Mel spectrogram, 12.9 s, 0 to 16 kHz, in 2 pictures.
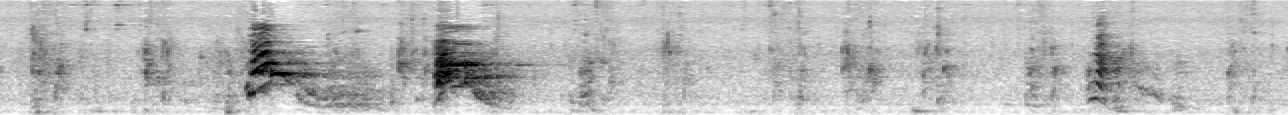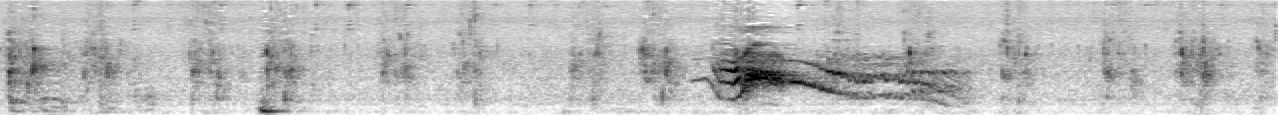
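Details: Husky puppy yells at siblings, giving several loud, strained howling yelps, rising then falling in pitch, near 1, 2, 5.5 and 10 seconds, with quieter grunts, whimpers and scuffling between them.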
